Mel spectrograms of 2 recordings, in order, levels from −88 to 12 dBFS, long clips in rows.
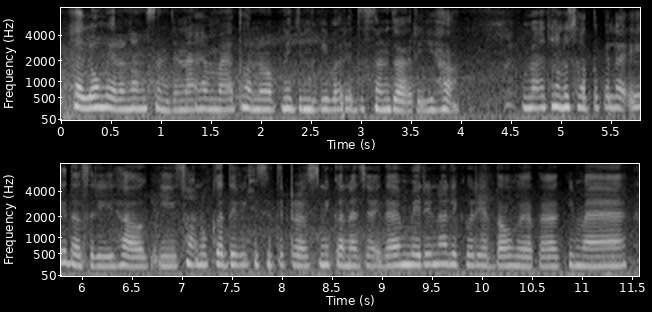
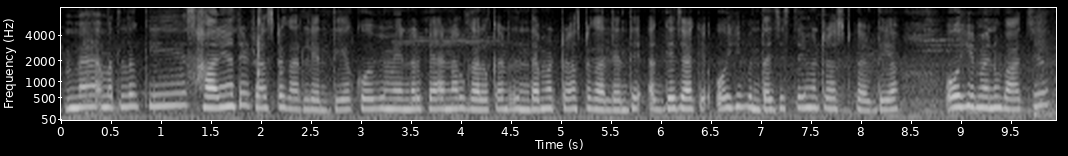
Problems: none marked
